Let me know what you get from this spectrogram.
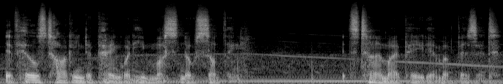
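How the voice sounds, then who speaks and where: Very low brooding vigilante hero. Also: male voice, huge pitch swings, moderate pace, noisy background, exaggerated voice. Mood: grim, focused. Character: brooding male masked vigilante billionaire, determined and guarded. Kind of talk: dramatic video game acting.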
